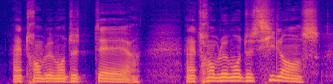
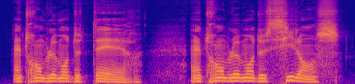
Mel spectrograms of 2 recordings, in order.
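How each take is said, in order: Both takes have the same delivery.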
